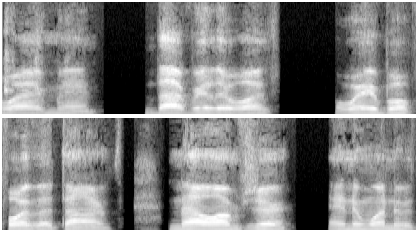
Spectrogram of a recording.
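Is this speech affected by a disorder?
Yes: ALS; Taylor as paid caregiver 40 hours weekly, meals chopped and fed by others, toileting help.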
